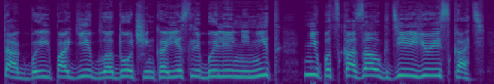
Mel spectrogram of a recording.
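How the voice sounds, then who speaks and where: A woman's voice: a little high, normal speed, dry recording, clean studio sound, natural voice. A woman voicing a fussy, grateful elderly neighbor who chatters and pleads. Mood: pleading.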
